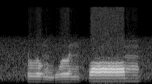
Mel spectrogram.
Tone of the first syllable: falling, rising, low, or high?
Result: low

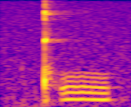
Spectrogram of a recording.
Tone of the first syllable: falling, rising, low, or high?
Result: high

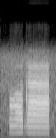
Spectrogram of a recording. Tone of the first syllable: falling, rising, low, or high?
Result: low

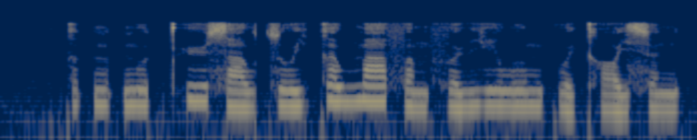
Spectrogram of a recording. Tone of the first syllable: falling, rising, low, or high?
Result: rising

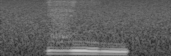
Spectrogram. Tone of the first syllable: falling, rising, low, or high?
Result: low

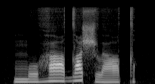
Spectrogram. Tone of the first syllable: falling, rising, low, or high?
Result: low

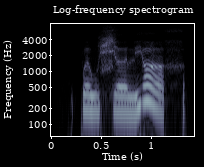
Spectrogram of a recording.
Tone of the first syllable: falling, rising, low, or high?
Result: low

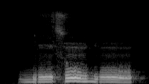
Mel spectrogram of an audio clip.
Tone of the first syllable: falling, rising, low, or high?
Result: low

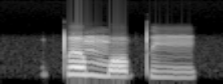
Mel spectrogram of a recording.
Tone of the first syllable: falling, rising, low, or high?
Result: high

